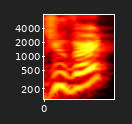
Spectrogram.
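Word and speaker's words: J'ouvert: Oh, Carnival, or is it pronounced Juvert? What's the Juve.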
